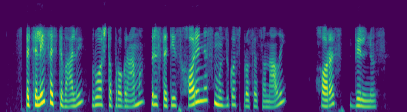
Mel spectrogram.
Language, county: Lithuanian, Vilnius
